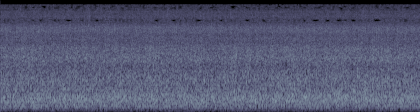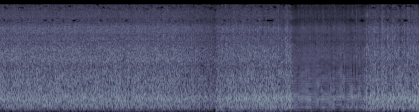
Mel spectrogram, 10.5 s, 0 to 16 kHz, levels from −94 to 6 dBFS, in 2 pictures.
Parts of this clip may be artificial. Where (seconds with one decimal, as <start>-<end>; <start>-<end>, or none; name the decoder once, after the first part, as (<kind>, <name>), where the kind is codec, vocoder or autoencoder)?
8.9-9.8 (vocoder, BigVGAN v2)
